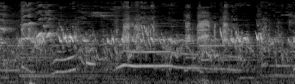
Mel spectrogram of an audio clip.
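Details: Budgie described as happy, chirping in rapid, grating warbles and squeaks throughout, with gliding musical tones in the background.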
